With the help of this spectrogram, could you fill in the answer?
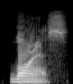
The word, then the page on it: loris: American English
